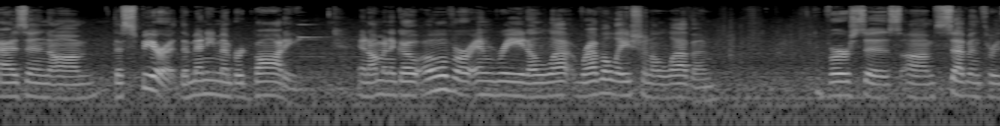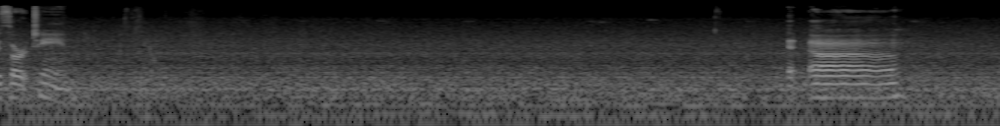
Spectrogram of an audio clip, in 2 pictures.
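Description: An older woman speaks calmly and slowly close to a microphone.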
